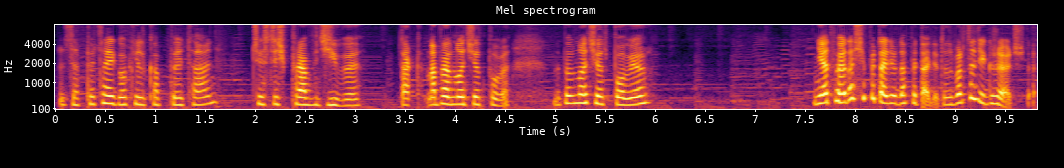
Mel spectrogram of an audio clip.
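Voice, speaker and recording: A woman giving excited gameplay commentary, chatting to herself with quick exclamations and repeated phrases. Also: sits high, soft background music. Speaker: gaming channel host.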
